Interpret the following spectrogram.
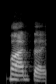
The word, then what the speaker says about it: Marta: Marta, am I pronouncing your name correctly, Marta? Marta, yeah.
